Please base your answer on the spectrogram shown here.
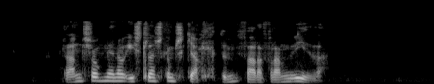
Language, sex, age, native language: Icelandic, male, 30-39, Icelandic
